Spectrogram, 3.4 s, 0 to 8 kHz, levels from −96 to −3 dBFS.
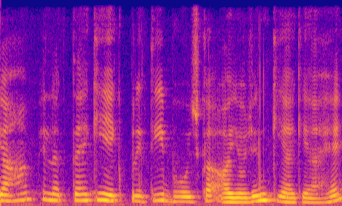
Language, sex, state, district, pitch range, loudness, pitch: Hindi, female, Bihar, Lakhisarai, 185-235 Hz, -16 LUFS, 215 Hz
